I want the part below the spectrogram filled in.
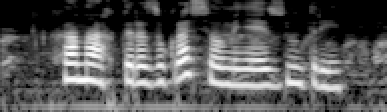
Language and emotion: Russian, neutral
